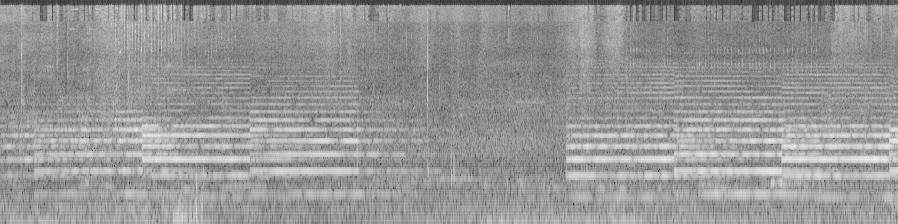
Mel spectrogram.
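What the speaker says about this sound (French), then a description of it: "ça fait les sirènes, les pimpons" Two-tone emergency siren wailing at the end of a street march for International Women's Day, alternating pitches repeating steadily, fairly loud over a busy crowd and traffic background.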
